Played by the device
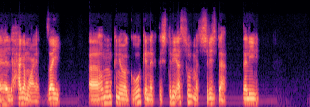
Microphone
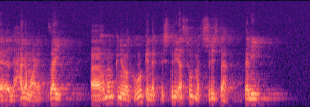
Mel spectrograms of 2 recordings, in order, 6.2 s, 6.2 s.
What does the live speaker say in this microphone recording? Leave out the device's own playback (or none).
none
